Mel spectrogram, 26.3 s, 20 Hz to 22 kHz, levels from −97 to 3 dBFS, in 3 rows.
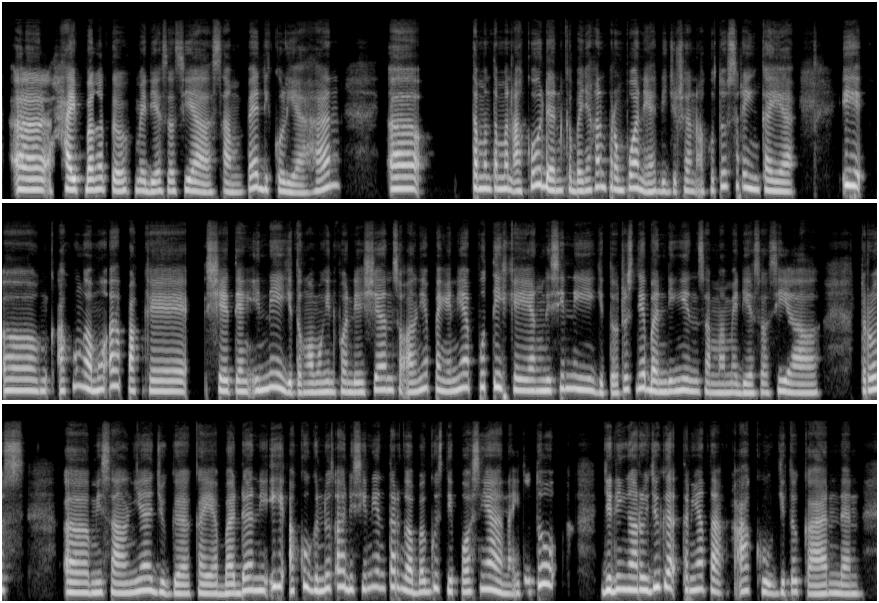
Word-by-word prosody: eee, 215 -1 +5 0.2
hype 215 -2 +7
banget 225 +1 +3
tuh 190 -1 +3
media 185 -1 0
sosial, 190 -3 0
sampai 175 +8 -2
di 225 - -1
kuliahan, 185 - -1 0.6
eee, 235 0 +5 0.5
teman-teman 235 -3 +2
aku 280 +11 +1
dan 205 -1 +2
kebanyakan 210 +6 -1
perempuan 240 -1 +1
ya, 175 0 0
di 180 - -4
jurusan 185 +1 -6
aku 180 +3 -8
tuh 280 - -3
sering 265 -5 -1
kayak 190 -4 0 0.5
"Ih, 300 -2 +6
eee, 225 - 0 0.2
aku 215 0 -3
gak 245 -4 +3
mau 240 - +2
ah 305 +1 0
pake 210 -2 0 0.2
shade 210 -3 -1
yang 200 - 0
ini," 250 +5 +2
gitu 185 0 -1
ngomongin 190 +1 -1
foundation, 200 +5 0
"soalnya 220 +4 -1
pengennya 235 +4 0
putih 285 0 0
kayak 220 -3 0
yang - - +1
di 215 - +1
sini," 250 -2 0
gitu, 175 -2 -4
terus 240 +3 -3
dia 270 0 +1
bandingin 205 +1 +2
sama 180 -3 -4
media 175 -1 -2
sosial. 180 -1 -2 0.4
Terus, 240 +3 -1 0.4
eee, 200 -1 +3
misalnya 200 +4 +1
juga 185 -4 -1
kayak 180 -1 -1
badan 240 +7 +2
nih, - - -5
"Ih - - -6
aku 260 +4 +1
gendut 245 +4 +1
ah 315 - +2
di - - +3
sini, 275 +3 -4
entar 305 +2 -2
gak 225 -6 +2
bagus 215 +8 -1
di 220 - +1
post-nya." 220 +1 +1
Nah 175 - -3
itu 215 - -7
tuh 360 0 +2 0.4
jadi 240 +3 +4
ngaruh 250 0 +4
juga 305 +3 +4
ternyata 250 -4 -2
ke - - -16
aku 220 -4 -2
gitu 205 +3 -3
kan. 180 0 -1
Dan 175 0 -4
215 Hz, 180 wpm, -22 LUFS, 190-245 Hz, 0.6 s, hype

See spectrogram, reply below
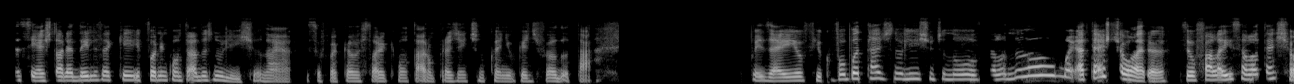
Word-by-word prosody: assim, 195 -2 -3
a 170 - +3
história 180 +1 +1
deles 195 +2 +1
é 200 -1 0
que 200 0 0
foram 200 -1 +3
encontradas 195 0 -1
no 200 - 0
lixo, 140 -7 -5
né. 140 - -5 0.2
Isso - - -11
foi - - -6
aquela 150 0 -4
história 150 0 -3
que - - -27
contaram 150 -1 -4
pra 145 - -4
gente 150 +4 -7
no 150 - -8
canil 140 -2 -6
que 145 - -4
a - - -2
gente 145 - -12
foi 150 - -3
adotar. 150 - -4 1.6
Pois, 90 0 -2
aí 165 +2 +3
eu 180 0 +1
fico: 180 +1 -7
"Vou 235 +4 0
botar 270 +2 +2
eles 260 -2 -4
no 260 - -2
lixo 250 +1 -2
de 235 - -9
novo". 230 -1 0
Ela: 230 +2 -1
"Não, 405 - +3
ma", 335 - +2
até 230 +10 +6
chora, 190 - +4
se 200 - +2
eu 195 - +5
falar 210 +1 +4
isso 245 +3 0
ela 230 0 +5
até 265 +3 -2
cho - - +1
195 Hz, 225 wpm, -25 LUFS, 155-240 Hz, 1.6 s, até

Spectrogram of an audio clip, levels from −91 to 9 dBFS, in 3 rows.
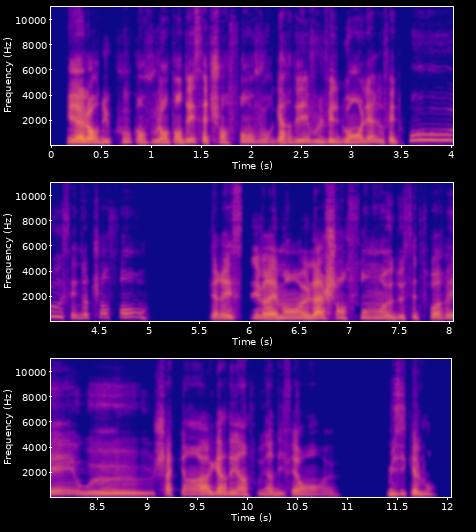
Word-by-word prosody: Et 195 0 +6
alors 195 +1 +8
du 205 +1 0
coup, 255 +6 -2
quand 215 -6 -2
vous 205 +2 -4
l'entendez 200 +2 +3
cette 220 -8 -1
chanson, 225 +4 -1
vous 215 -4 -4
regardez, 195 +5 +1
vous 205 - -1
levez 195 0 +2
le 190 - -3
doigt 185 +1 -1
en 185 - +1
l'air, 220 +4 0
vous 225 - -2
faites: 175 -3 -3
«Hou, 380 - 0 0.5
c'est - - -14
notre 270 +2 -8
chanson!». 310 -1 -8 0.7
C'est - - -3
resté 220 +4 -1
vraiment, 215 +5 +4
heu, - - +3
la 220 +4 +8
chanson, 240 0 -2
heu, 205 - 0
de 210 +2 -3
cette 210 -1 -9
soirée 250 +6 -2
ou, 220 -5 -4
heu, 170 -4 -1
chacun 205 +3 -6
a 175 -2 +1
gardé 180 +2 0
un 175 -1 -3
souvenir 180 0 -10
différent, 175 0 -7
heu, 165 - -21 0.5
musicalement? 175 -3 -4
200 Hz, 215 wpm, -22 LUFS, 180-235 Hz, 0.7 s, alors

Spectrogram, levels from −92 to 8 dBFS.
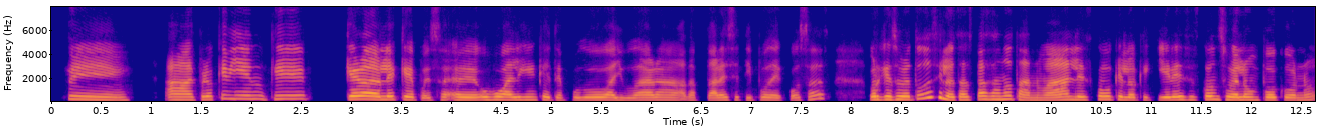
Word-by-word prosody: Sí. 235 -5 -1 0.3
Ay, 235 +1 +1
pero 255 +2 -1
qué 315 - -4
bien, 295 -2 -4
que 295 +2 -3 0.4
que 265 - +6
agradable, 260 -2 +7
eh, 260 - -4
que, 235 -3 +1
pues, 195 +1 -10
hubo 220 +1 +1
alguien 225 +1 0
que 225 -1 -2
te 205 -2 -9
pudo 210 +2 -1
ayudar 200 +1 -2
a 210 -1 -4
adaptar 200 0 -5
a - - 0
ese 220 0 -8
tipo 215 +1 -8
de 200 -2 -4
cosas, 250 - -9 0.4
porque 245 0 +2
porque 255 -1 +4
sobre 255 -1 +4
todo 330 - 0
si 425 - +5
lo 305 - +4
estás 230 0 0
pasando 265 +1 +1
tan 210 -5 -3
mal, 215 +4 +1
es 230 -1 0
como 260 -1 +1
que 245 0 0
lo 215 -1 0
que 215 -1 -12
quieres 230 +3 +2
es 235 -2 -9
consuelo 240 -3 +2
un 225 -1 -6
poco, 215 -1 0
¿no? 210 +4 -7
230 Hz, 215 wpm, -20 LUFS, 215-255 Hz, 0.4 s, agradable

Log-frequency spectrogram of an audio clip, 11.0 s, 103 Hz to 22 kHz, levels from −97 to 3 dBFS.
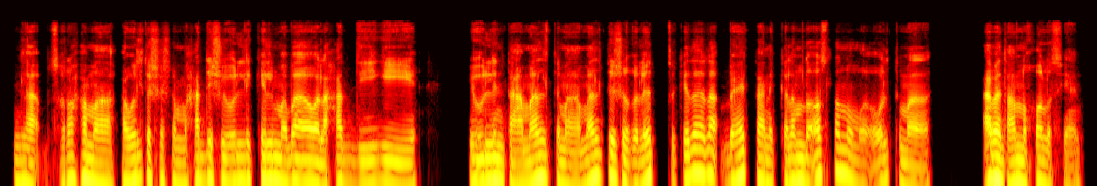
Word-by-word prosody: لأ، 105 -2 +1
بصراحة 120 +3 -2
ما 100 -3 +2
حاولتش 115 +3 0
عشان 105 -1 -5
ما 100 - -3
حدش 120 +2 -1
يقول 115 0 0
لي 120 0 -1
كلمة 120 -2 +1
بقى، 110 -1 +3
ولا 100 -2 +4
حد 110 -1 -3
ييجي 105 -1 -1 0.5
يقول 115 0 +1
لي 120 - +4
أنت 110 -2 0
عملت 110 +5 +2
ما 100 - 0
عملتش، 120 +4 0
غلطت، 110 +4 -1
كده، 130 +7 +1
لأ، 145 0 +2
بعدت 125 +5 -1
عن 115 - +1
الكلام 115 +3 -1
ده 110 +4 +1
أصلًا، 150 +1 0
وم 110 -4 -4 0.2
قُلت 115 -1 -5
ما 90 -3 -1 0.6
أبعد 120 -4 +6
عنه 105 0 +3
خالص 95 -2 -3
يعني. 90 +1 -9
110 Hz, 190 wpm, -25 LUFS, 105-120 Hz, 0.6 s, أبعد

